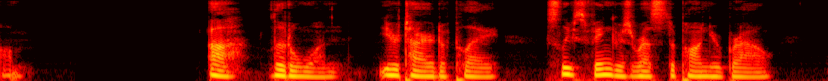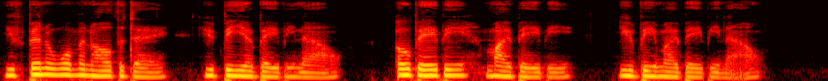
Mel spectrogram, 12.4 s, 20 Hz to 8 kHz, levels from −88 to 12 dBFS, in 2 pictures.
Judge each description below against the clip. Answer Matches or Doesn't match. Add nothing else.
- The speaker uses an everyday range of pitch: Matches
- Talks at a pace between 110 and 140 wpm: Doesn't match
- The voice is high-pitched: Doesn't match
